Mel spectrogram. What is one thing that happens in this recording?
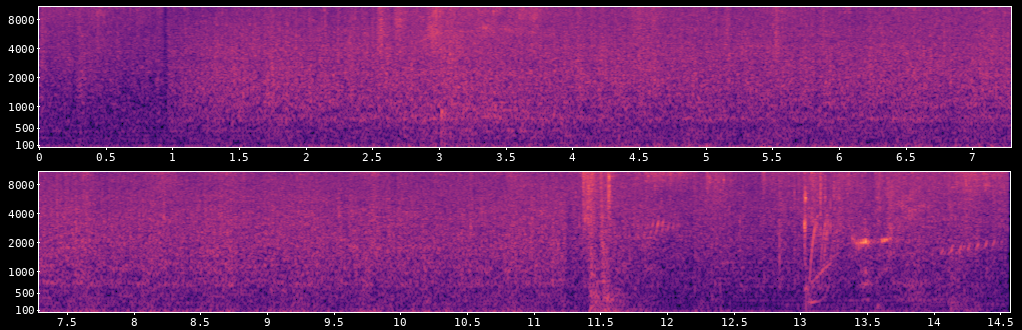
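Rain falls steadily with a soft hiss.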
